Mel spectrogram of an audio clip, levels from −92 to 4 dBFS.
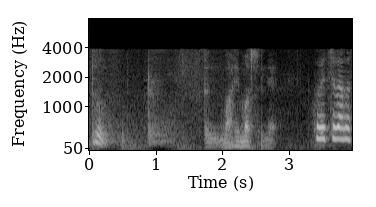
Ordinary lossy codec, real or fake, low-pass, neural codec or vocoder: AAC, 16 kbps; fake; 7.2 kHz; codec, 16 kHz, 0.5 kbps, X-Codec, WavLM features, trained on Multilingual LibriSpeech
